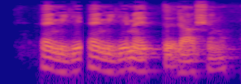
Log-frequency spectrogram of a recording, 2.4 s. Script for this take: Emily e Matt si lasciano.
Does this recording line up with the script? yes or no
no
